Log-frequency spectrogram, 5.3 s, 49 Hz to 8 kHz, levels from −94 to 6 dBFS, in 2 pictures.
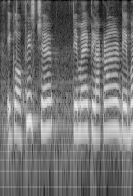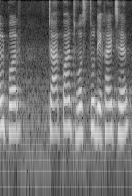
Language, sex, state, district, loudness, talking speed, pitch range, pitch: Gujarati, female, Gujarat, Valsad, -13 LUFS, 145 wpm, 255-285 Hz, 265 Hz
